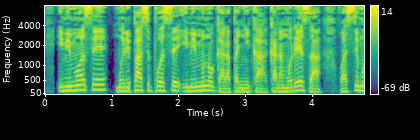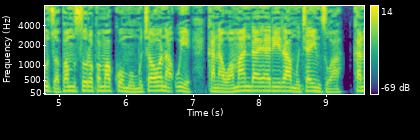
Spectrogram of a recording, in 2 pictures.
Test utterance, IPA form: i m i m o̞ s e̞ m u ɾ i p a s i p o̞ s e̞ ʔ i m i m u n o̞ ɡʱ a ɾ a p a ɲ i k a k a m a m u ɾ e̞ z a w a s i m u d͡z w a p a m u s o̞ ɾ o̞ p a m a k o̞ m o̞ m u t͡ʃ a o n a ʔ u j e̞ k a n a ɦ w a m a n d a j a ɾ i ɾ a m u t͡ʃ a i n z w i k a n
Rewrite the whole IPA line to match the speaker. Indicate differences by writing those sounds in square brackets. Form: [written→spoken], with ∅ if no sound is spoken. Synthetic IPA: i m i m o̞ s e̞ m u ɾ i p a s i p o̞ s e̞ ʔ i m i m u n o̞ ɡʱ a ɾ a p a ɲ i k a k a [m→n] a m u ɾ e̞ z a w a s i m u d͡z w a p a m u s o̞ ɾ o̞ p a m a k o̞ m o̞ m u t͡ʃ a o n a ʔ u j e̞ k a n a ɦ w a m a n d a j a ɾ i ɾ a m u t͡ʃ a i n z w [i→a] k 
